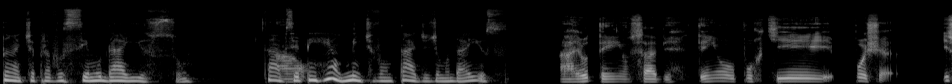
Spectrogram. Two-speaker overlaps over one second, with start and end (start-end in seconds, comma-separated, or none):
none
